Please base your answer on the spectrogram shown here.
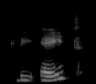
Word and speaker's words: create: Y ahí tenemos el verbo número 9 que es create, create. Si notan, termina en ese verbo escrito, pero cuando yo lo pronuncio, create, termina en T, create.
